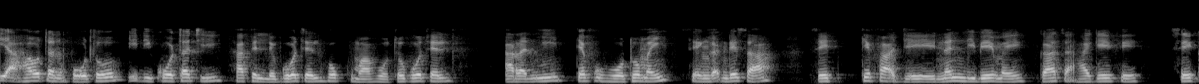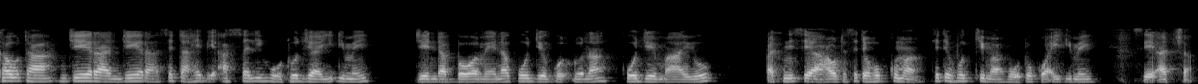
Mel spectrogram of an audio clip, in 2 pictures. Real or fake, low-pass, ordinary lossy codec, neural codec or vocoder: fake; 5.4 kHz; AAC, 32 kbps; vocoder, 44.1 kHz, 128 mel bands, Pupu-Vocoder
